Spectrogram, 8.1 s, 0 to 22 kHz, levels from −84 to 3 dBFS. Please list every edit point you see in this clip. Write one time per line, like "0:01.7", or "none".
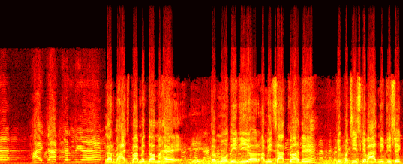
0:02.0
